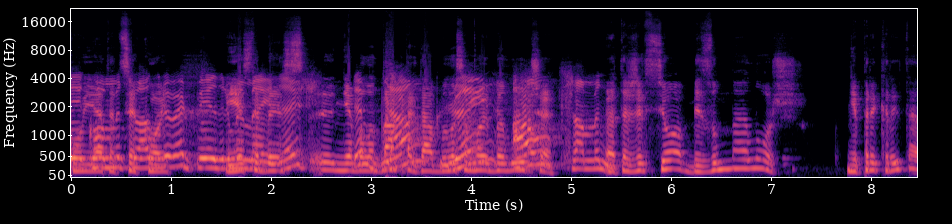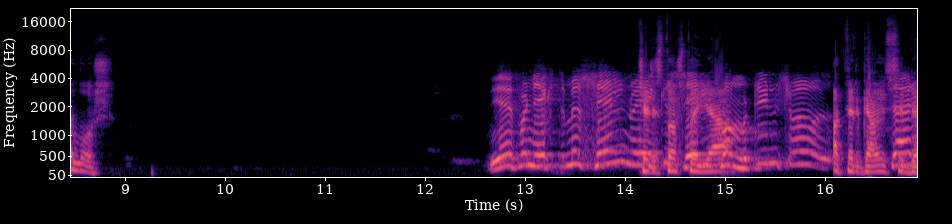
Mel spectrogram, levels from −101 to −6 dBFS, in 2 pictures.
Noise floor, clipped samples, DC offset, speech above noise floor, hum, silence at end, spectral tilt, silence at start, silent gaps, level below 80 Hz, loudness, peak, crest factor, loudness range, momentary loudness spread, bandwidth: under -90 dBFS; under 0.1%; under 0.1%; over 51 dB; none; 0 s; -5.5 dB/octave; 0 s; none; -86 dBFS; -39 LUFS; -22 dBFS; 16 dB; 10 LU; 9 LU; 17 kHz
